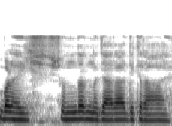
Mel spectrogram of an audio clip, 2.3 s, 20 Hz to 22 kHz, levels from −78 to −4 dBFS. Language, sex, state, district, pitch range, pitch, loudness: Hindi, female, Uttar Pradesh, Jyotiba Phule Nagar, 160-180 Hz, 170 Hz, -18 LUFS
